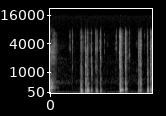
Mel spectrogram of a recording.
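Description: Computer keyboard keys clicking as a word is typed: a run of quick keystrokes starting about half a second in, broken by a short pause before a few more near the end.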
